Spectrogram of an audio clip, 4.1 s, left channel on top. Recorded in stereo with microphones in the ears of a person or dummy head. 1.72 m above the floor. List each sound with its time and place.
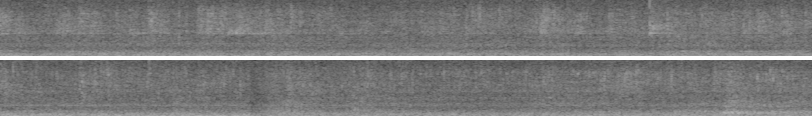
Only background noise.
